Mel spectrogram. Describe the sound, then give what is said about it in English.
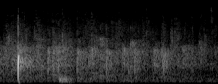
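An audience applauds for dads. One sharp, loud clap rings out first, then a steady patter of scattered clapping continues at a moderate level, with no one speaking. “Yeah, come on, let's give our dads a clap.”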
